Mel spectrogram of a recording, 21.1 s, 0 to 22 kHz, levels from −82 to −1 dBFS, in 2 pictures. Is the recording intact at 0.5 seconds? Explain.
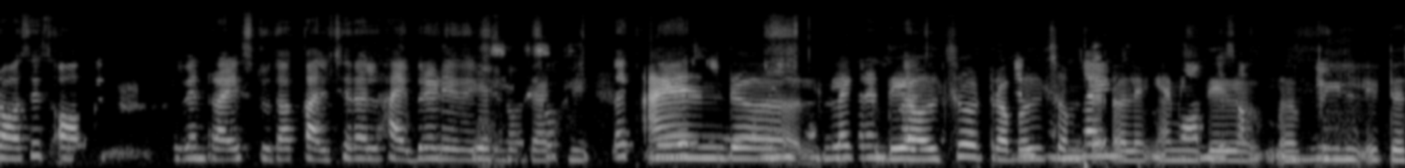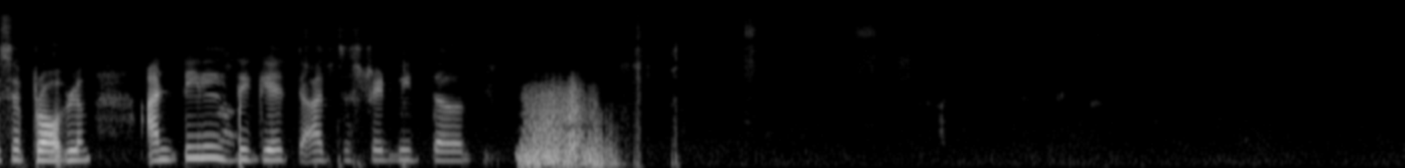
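Yes, the speech at 0.5 seconds is intact, with no audible fault at that moment.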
